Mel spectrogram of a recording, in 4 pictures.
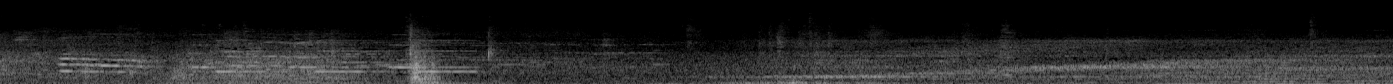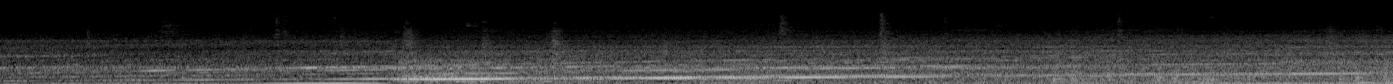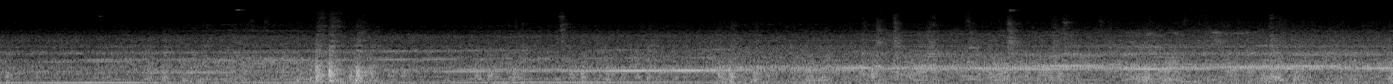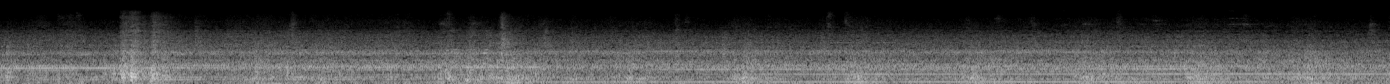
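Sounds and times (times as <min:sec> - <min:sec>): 
E231 local train: 0:00.0 - 0:55.6.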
